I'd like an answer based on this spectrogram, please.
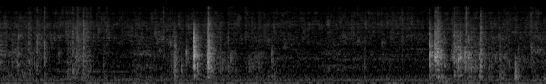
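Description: Casserole mixture being mixed by hand in a metal baking pan: wet squelching and scraping, with a few brief louder knocks, the sharpest about two seconds in.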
